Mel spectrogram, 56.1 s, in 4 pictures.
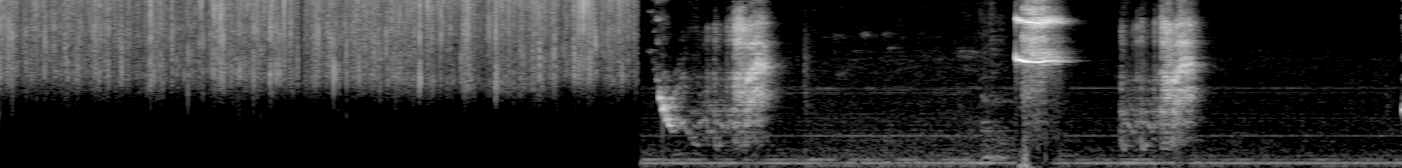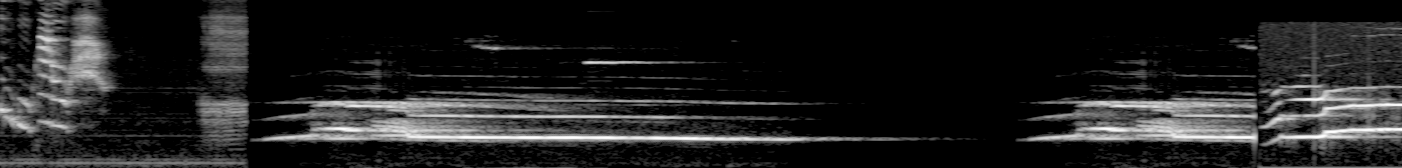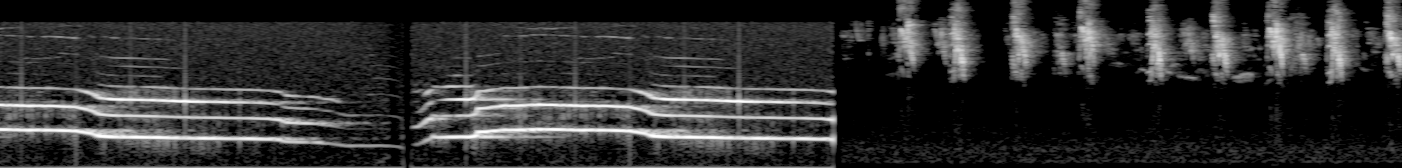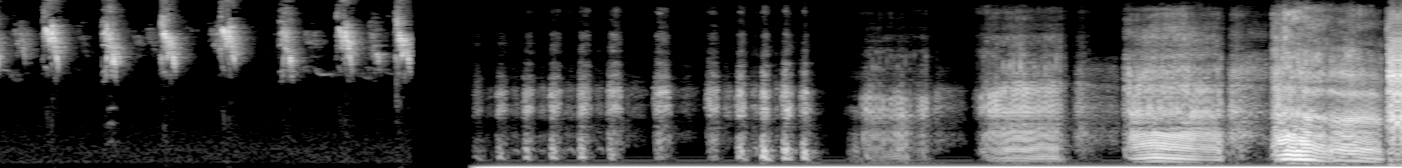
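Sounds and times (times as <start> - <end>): wolf howling: 16.9 - 22.3, 24.4 - 36.4
finches chirping: 36.5 - 46.2.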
